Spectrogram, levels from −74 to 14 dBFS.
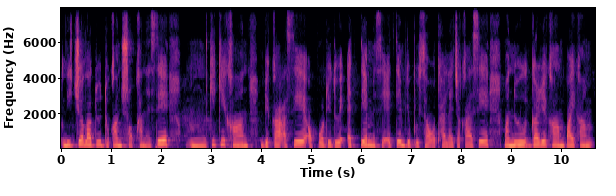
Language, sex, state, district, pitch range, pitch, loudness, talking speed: Nagamese, female, Nagaland, Kohima, 190-215 Hz, 200 Hz, -16 LUFS, 155 wpm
